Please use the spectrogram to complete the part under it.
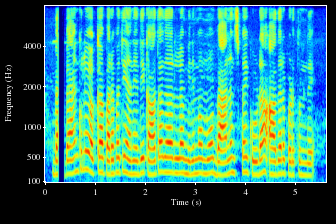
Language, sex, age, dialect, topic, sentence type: Telugu, female, 18-24, Utterandhra, banking, statement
